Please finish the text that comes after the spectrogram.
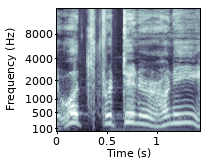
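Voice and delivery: scene: husband strolling into the kitchen asking his wife for dinner, mock macho; cocky husband. Hammed-up caveman husband. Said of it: "walk in the kitchen and say".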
